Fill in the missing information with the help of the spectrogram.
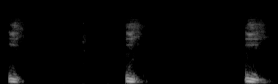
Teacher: La eh es un sonido frontal, eso nos quiere decir near front, significa que es al frente eh de lo que vendría siendo nuestra boca. Nos dice que es near close, o sea, un poquito cerrado, no tan cerrado como la i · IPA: /ɪ/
